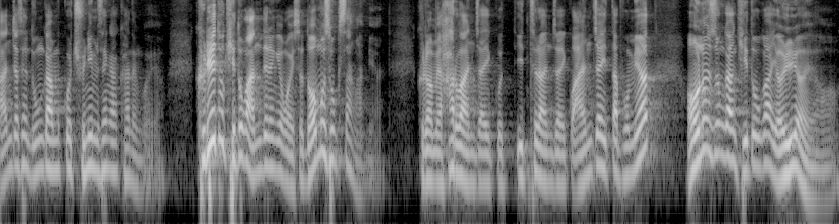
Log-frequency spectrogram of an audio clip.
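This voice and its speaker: A male pastor delivering a sermon in a church, his voice on the higher side for a man. His delivery swings widely in pitch, with lively, conversational preaching that now and then slips into an imitation of stiff, formal prayer. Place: church sanctuary.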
